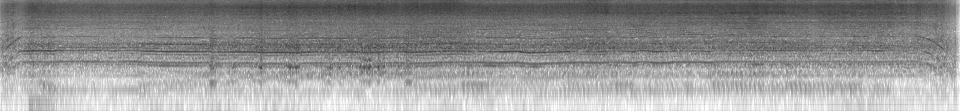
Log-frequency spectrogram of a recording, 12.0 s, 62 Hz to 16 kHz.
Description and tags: Chainsaw Stihl MSA 200 C
Cutting big piece of wood with the battery powered chainsaw from Stihl.
chainsaw, battery, battery-powered, electric, stihl, kettensaege, wood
